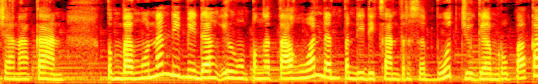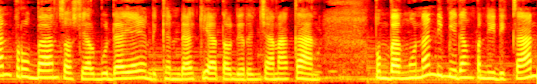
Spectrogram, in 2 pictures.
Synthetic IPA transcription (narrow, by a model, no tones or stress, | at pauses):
anakan | pəmbaŋunandibidaŋilmupəŋət̪aɦuandanpəndidikant̪ərsəbʊt̪̚d͡ʒuɡaməɾupakanpəɾubaɦansosialbudajajaŋdikəɦəndakiat̪awdiɾəɲt͡ʃanakan | pəmbaŋunandibidaŋpəndidikan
